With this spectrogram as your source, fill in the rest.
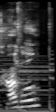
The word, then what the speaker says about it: Okongwu: You call Okongwu? Yeah, Okongwu. I can't pronounce the name.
